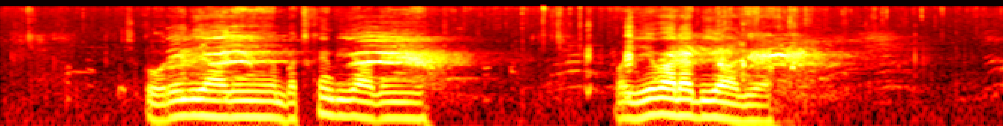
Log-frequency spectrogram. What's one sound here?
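A rooster crows loudly nearby, several times.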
